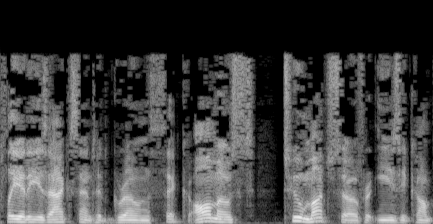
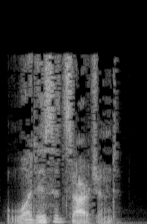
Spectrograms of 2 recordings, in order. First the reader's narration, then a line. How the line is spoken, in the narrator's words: Barr said softly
